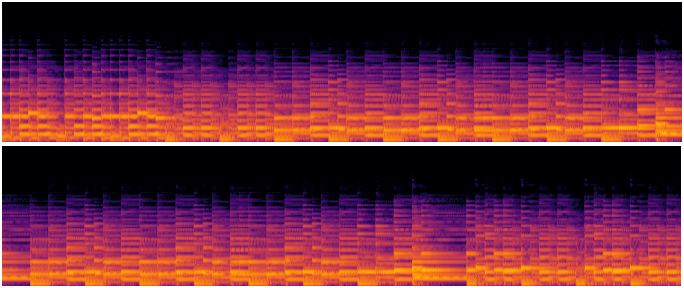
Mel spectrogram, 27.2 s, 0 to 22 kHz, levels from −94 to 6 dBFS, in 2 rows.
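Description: No technical faults are audible anywhere in the audio; the signal stays continuous and stable throughout.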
